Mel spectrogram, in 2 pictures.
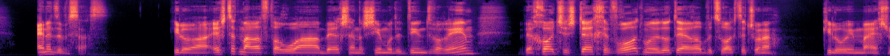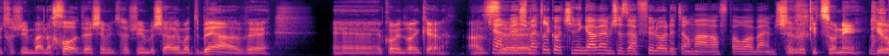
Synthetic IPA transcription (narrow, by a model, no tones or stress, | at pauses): enetzebesa̰s | kiːluajʔɛʃk̚t͡sat̪maːʁavpaʁuabeeʁeχʃeanaʃimːo̞de̞dimdvaʁim | vejaχoljot̪ʃeʃte̞jχevʁo̞tmo̞dedo̞tajaʁaʁbet͡suʁakt͡satʃo̞na | kiːluimeχʃemit̪χaʃvimbeanaχo̞tveeʃeemit̪χaʃvimbeʃeaʁematbeave̞ | ḛkolminedvaʁimka̰ḛlʔe̞̰ | a̰zjɛʃmatʁikotʃeniɡabaemʃezeafiluod̪joteʁmaːʁavpaʁuabaemʃezekit͡so̞nikiːu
